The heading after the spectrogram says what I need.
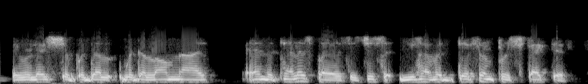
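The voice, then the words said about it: Mexican accent. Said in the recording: “Mexican accent”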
